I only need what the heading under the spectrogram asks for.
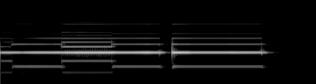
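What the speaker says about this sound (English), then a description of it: "I'm gonna re-enable the sounders." Kentec Syncro fire alarm sounders re-trigger with a loud, steady electronic tone that breaks once briefly, resumes, then stops, with no talking.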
